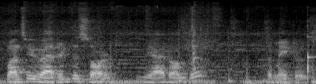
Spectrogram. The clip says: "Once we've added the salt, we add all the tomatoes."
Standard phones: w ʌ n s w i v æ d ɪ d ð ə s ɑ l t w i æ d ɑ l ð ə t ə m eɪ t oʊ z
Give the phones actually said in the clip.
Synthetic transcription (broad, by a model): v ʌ n s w i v æ d ɪ d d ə s ɑ l t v i æ d ɑ l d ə t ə m eɪ t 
